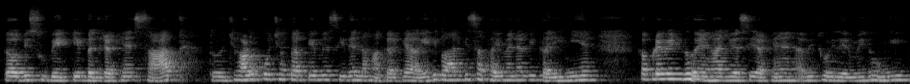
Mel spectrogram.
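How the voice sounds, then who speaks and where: A woman's voice: on the low side, brisk, darkish tone. A woman in her thirties chatting casually through a home vlog, rambling and laughing often as she goes. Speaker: vlogger. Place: home, rooms and rooftop.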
